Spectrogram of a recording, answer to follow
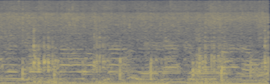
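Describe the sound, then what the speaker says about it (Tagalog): Onions sautéing in a pan, a steady close sizzle with quick stirring scrapes and utensil taps, moderately loud for nearly three seconds, while a person speaks faintly in the background. "Habang nagigisa ako ng sibuyas"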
